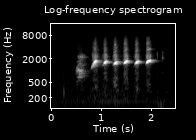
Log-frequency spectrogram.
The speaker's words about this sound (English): Sometimes you just got to say your name and whistle at her for, like, realize everything's going to be okay.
